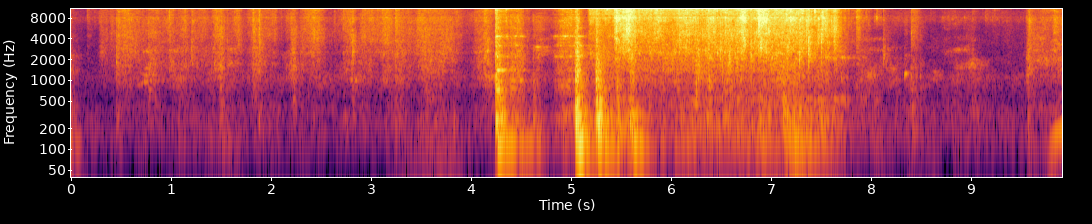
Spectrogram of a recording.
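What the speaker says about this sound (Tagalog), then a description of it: "Maghugas na ako ng plato, guys." Tap water runs into a sink while dishes are washed, starting quietly and then gushing louder for several seconds with clinks and splashes before tapering off.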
